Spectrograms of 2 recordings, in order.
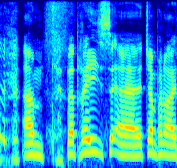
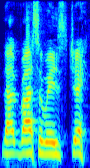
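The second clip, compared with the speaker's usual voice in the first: ordinary talk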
